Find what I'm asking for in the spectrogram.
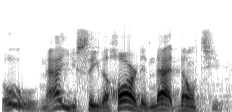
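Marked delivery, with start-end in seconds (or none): none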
